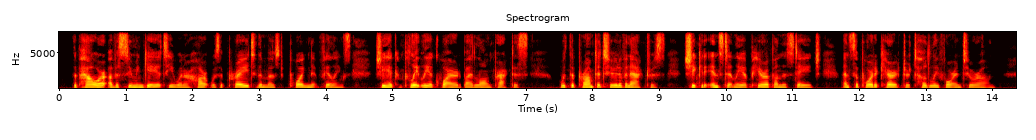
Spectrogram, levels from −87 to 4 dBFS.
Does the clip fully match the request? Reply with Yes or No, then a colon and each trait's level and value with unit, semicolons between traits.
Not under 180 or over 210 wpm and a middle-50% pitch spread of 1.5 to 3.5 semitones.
Yes: average, 190 wpm; average, 2.9 semitones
